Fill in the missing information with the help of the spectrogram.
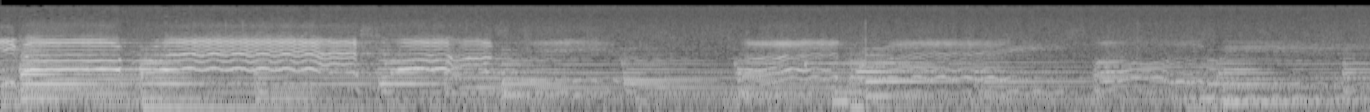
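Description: Vocal group singing a gospel song in harmony: several voices holding notes together with strong vibrato, in phrases that swell and fade.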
